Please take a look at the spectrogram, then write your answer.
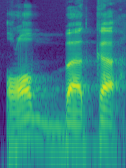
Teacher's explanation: را کو خوب موٹا کریں، کاف کو باریک، با کو بھی باریک، دونوں کو لمبا بھی نہیں کرنا۔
